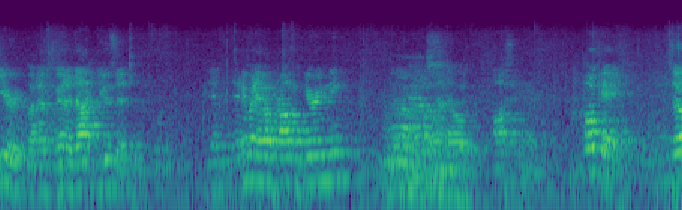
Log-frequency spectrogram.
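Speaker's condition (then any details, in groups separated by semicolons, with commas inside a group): No condition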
